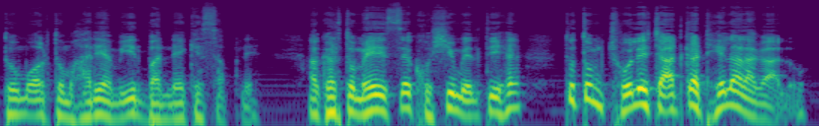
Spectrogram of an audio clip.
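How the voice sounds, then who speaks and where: A man acts out a modest, patient cartoon husband. His voice is husky and swings widely in pitch, recorded dry over music. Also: animated, a little fast, darkish tone, no room sound. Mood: hurt, reasoning. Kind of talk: cartoon voice acting.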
